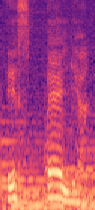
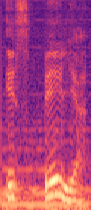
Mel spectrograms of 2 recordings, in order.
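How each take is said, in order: First: The stressed E vowel is open. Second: The stressed E vowel is closed. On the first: The speaker calls it wrong. "e não" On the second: The speaker calls it right. "som fechado para a vogal E"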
